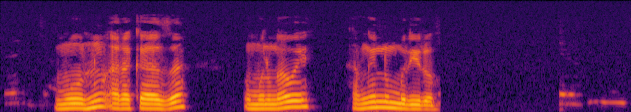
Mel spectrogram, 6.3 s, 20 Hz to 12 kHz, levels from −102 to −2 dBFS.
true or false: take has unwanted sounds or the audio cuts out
false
